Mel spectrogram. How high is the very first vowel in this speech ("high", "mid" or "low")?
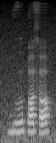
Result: high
